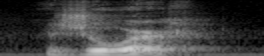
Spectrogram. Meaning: dry and coarse
- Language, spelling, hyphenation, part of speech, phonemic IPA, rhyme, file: Dutch, zoor, zoor, adjective, /zoːr/, -oːr, Nl-zoor.ogg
